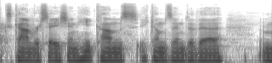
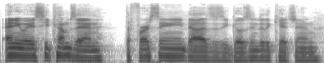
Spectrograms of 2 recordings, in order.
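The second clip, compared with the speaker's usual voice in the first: ordinary delivery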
